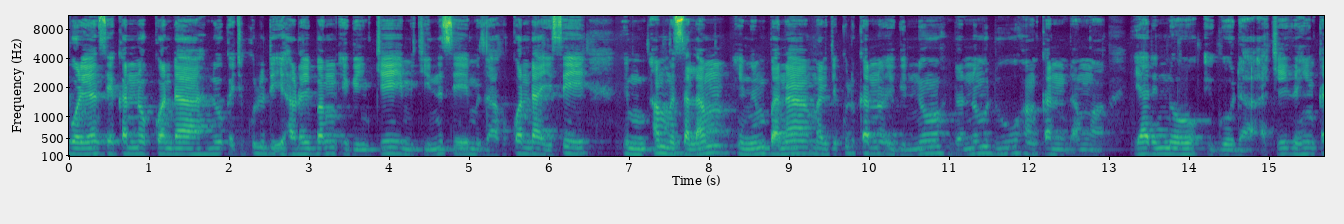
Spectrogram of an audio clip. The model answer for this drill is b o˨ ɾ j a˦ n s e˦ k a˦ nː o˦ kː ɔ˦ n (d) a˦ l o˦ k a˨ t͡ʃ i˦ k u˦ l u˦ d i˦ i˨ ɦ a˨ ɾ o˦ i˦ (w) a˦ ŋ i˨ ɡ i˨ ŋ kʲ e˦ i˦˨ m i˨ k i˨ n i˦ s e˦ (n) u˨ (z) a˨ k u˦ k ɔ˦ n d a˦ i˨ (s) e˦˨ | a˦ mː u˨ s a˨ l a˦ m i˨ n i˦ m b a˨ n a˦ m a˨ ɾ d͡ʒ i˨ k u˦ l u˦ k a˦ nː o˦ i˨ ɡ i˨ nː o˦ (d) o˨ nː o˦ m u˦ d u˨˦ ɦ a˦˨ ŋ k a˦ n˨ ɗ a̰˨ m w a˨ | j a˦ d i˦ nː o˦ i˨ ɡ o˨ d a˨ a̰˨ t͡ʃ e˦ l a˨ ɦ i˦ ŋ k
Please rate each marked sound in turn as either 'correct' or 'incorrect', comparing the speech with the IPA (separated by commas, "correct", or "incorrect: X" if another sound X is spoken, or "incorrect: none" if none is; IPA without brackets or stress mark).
correct, incorrect: b, incorrect: m, correct, correct, correct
